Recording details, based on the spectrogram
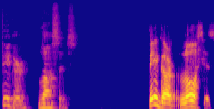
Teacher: bigger losses go up and then down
